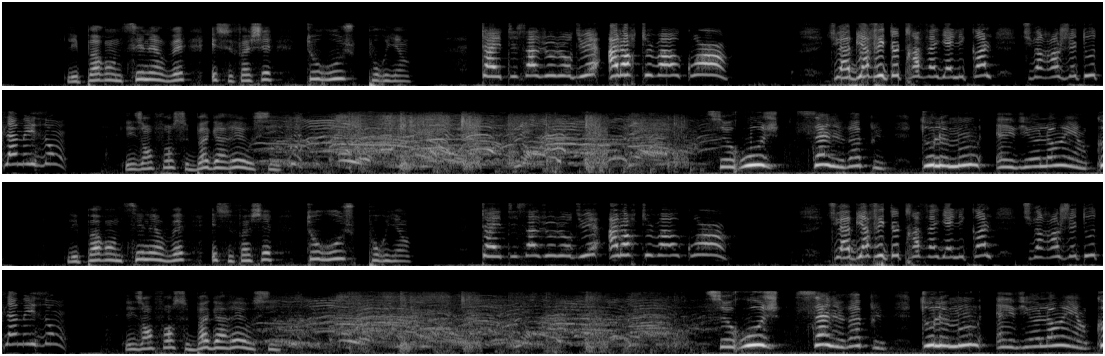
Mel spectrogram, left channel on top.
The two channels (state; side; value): normal; both; correlation 0.69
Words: Les parents s'énervaient et se fâchaient, tout rouge pour rien. T'as été sage aujourd'hui, alors tu vas au coin. Tu as bien fait ton travail à l'école, tu vas ranger toute la maison. Les enfants se bagarraient aussi. Ce rouge, ça ne va plus. Tout le monde est violent et en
